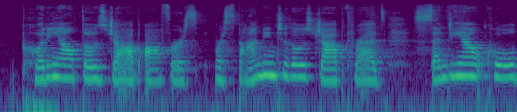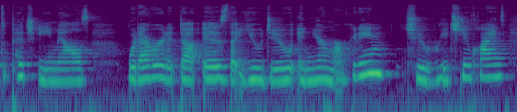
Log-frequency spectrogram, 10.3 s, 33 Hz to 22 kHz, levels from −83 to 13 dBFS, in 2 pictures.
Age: 20-39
